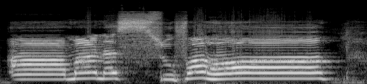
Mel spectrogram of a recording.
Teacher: کما آمن السفہاء، آ کو ایک الف کے برابر لمبا کریں گے، آمن، سین کو سیٹی کی آواز دیں گے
